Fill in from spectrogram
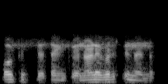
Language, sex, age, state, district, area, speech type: Kannada, male, 60+, Karnataka, Bangalore Rural, rural, conversation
